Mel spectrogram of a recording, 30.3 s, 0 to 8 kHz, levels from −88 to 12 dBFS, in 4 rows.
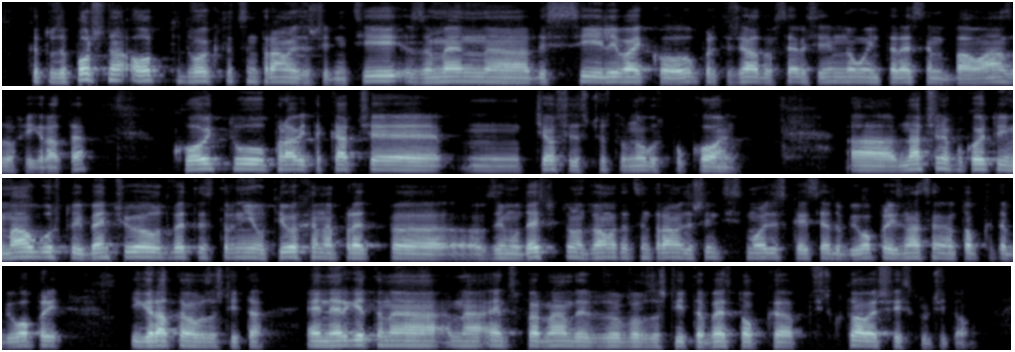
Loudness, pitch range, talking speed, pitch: -23 LUFS, 110-125 Hz, 150 wpm, 120 Hz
